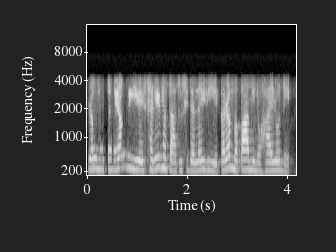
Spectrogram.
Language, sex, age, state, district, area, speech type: Manipuri, female, 18-30, Manipur, Imphal West, urban, conversation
